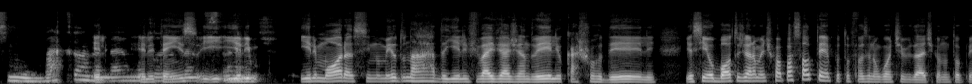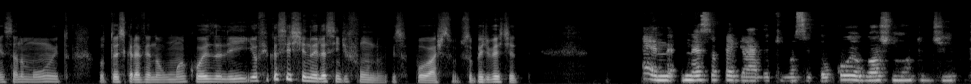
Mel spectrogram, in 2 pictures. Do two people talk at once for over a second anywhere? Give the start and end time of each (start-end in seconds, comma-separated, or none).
0.9-2.6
